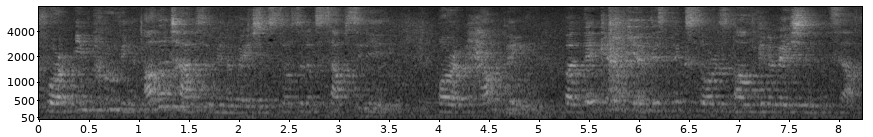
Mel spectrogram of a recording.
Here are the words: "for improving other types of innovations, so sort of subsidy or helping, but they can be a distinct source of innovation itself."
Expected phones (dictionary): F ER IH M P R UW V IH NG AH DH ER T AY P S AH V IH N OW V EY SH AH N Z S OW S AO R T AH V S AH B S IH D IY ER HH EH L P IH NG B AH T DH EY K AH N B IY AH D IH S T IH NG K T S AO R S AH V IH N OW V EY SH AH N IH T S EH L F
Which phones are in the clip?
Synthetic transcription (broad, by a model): F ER IH M P R UW V IH NG AH DH ER T AY P S AH V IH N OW V EY SH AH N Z S OW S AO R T AH V S AH B S IH D IY ER HH EH L P IH NG B AH T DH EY K AH N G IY AH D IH S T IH K S AO R S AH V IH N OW V EY SH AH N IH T S EH L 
